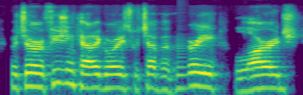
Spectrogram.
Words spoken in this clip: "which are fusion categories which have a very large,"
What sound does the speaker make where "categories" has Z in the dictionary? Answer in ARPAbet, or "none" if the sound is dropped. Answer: Z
